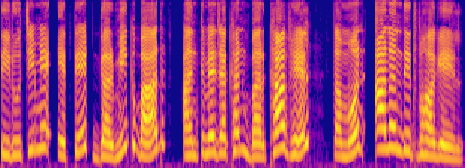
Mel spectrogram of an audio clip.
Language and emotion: Maithili, happy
